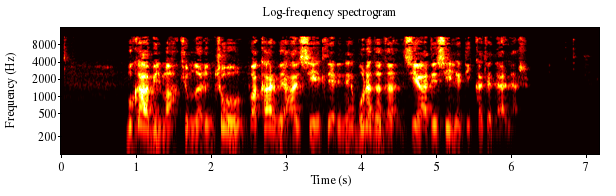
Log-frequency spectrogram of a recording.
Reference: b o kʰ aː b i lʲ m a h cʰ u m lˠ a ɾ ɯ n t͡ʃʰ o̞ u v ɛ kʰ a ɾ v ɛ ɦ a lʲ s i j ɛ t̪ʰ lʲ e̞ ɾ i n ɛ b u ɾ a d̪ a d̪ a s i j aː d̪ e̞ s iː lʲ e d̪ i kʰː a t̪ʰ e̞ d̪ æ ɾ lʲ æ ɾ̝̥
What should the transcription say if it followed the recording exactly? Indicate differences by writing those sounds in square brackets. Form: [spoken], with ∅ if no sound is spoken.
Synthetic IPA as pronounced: b [u] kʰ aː b i lʲ m a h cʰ u m lˠ a ɾ ɯ n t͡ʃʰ o̞ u v [a] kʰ a ɾ v ɛ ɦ a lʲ s i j ɛ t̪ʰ lʲ e̞ ɾ i n ɛ b u ɾ a d̪ a d̪ a [z] i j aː d̪ e̞ s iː lʲ [ɛ] d̪ i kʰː a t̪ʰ e̞ d̪ æ ɾ lʲ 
